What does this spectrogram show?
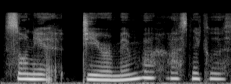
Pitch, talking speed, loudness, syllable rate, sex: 245 Hz, 155 wpm, -17 LUFS, 6.6 syllables/s, female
